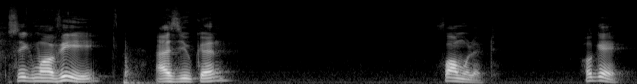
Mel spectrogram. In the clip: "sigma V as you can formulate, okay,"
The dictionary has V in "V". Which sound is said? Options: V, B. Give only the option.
B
